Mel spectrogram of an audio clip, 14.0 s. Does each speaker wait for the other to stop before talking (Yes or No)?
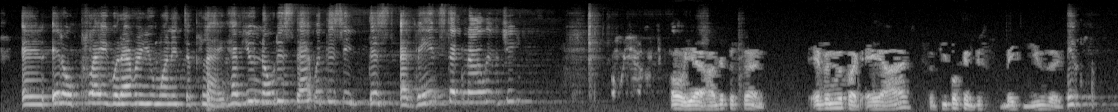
Yes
